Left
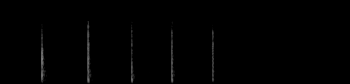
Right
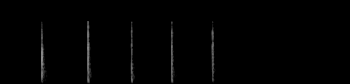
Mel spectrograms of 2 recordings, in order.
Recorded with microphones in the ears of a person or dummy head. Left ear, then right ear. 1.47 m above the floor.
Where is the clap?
40° right (ahead or behind).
